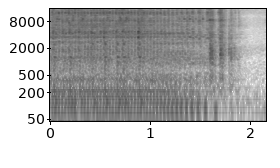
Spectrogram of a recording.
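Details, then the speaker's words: 1980 Honda Express II two-stroke scooter: catches and runs with quick, even popping beat before fading off; fires right up, healthy. "now look at it it's super clean it runs it starts right up the lights work"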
